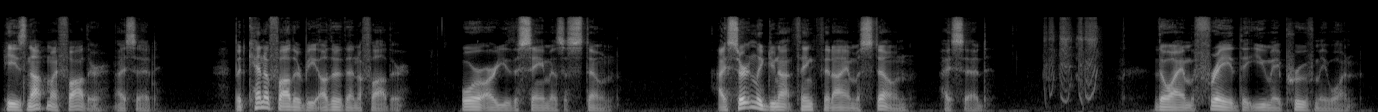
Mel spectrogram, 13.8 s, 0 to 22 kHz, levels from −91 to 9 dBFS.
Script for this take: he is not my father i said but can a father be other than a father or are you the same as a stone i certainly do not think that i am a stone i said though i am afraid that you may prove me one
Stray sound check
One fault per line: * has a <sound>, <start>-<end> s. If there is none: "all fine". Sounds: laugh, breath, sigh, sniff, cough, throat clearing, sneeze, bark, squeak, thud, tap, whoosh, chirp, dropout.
* has a squeak, 10.4-11.0 s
